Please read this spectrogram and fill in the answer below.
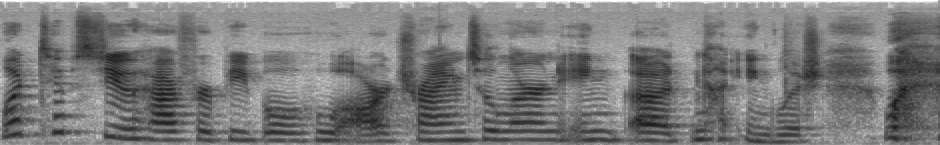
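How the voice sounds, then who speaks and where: Noticeable background noise sits behind the speaker. She is a woman with a fairly high pitch and ordinary pitch variation. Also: moderate pace. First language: Spanish. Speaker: travel and business video co-host. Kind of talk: casual chat.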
